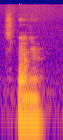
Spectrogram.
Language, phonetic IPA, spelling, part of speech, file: Polish, [ˈspãɲɛ], spanie, noun, LL-Q809 (pol)-spanie.wav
